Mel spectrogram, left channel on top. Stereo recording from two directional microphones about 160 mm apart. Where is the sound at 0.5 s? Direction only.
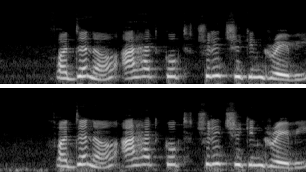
20° right (ahead or behind).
